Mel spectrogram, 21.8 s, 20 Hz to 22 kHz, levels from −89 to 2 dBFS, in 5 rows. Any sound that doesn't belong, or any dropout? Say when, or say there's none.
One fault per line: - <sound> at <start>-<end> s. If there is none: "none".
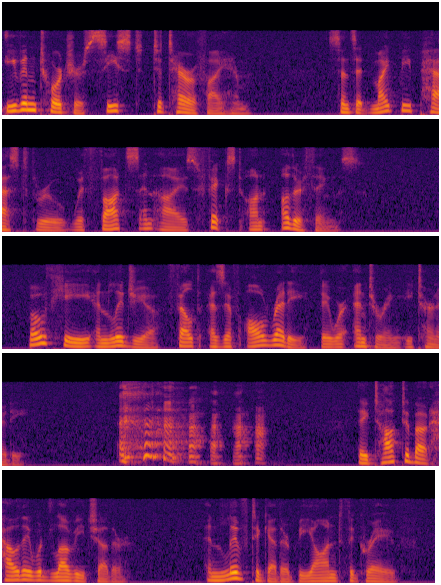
- laugh at 14.2-15.8 s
